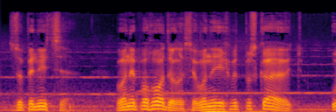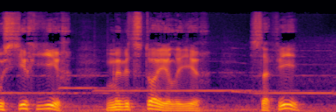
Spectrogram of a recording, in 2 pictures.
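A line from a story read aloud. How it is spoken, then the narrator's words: Plain. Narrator (Ukrainian): сказала Лена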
